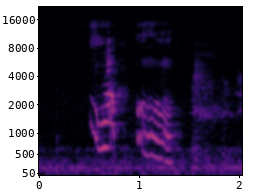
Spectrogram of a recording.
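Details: An energetic young Toy Poodle gives two short, high-pitched yapping barks with a whiny, falling edge.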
